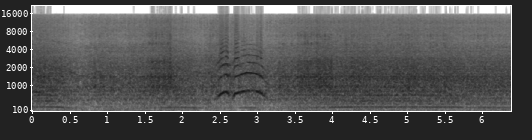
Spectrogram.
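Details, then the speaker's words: '99 International 4700 DT466E diesel, parked over 5 years and neglected, just started after fuel added: loud steady rumble at idle without misses or knocks, brief chirp over it; normal idle. "there she is burning like a right kitten i know it's not a cat i love it"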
